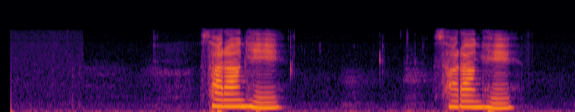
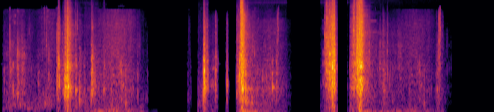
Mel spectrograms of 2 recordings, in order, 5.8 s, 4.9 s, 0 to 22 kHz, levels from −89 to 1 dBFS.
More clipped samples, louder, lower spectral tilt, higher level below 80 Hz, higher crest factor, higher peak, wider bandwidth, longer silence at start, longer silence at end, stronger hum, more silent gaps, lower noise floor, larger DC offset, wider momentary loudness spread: second, under 0.1% vs 0.2%; second, -24 LUFS vs -13 LUFS; first, -5 dB/octave vs 1.5 dB/octave; about the same, -46 dBFS vs -50 dBFS; about the same, 24 dB vs 20 dB; second, -6 dBFS vs 0 dBFS; second, 7.6 kHz vs over 20 kHz; about the same, 0.1 s vs 0.15 s; second, 0.6 s vs 1.25 s; neither; second, none vs 2.30-2.35 s, 3.37-3.47 s; second, -58 dBFS vs -68 dBFS; neither; second, 21 LU vs 25 LU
